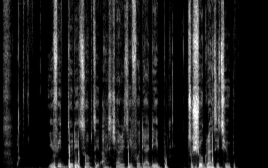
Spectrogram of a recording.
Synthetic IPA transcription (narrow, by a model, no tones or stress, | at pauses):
jufid̚dolitʰuɔp̚tʰẽnast͡ʃaɹitifɔdɛadeb | tʰuʃoɡɹatitjud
